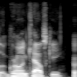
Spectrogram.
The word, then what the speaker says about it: Gronkowski: You know, apparently, this Gronkowski fella. Am I pronouncing that right? – I believe that's right. Rob Gronkowski.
